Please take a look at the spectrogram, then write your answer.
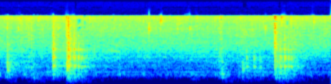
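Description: Vegan veg kebabs cooking in a pan over medium gas heat, a soft continuous sizzle broken by a few louder crackling bursts and stirring scrapes, close and without talk.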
